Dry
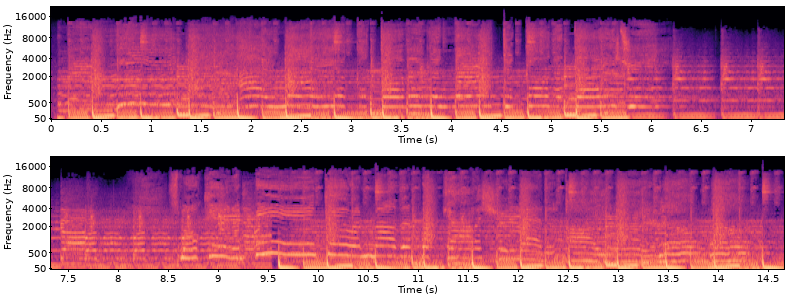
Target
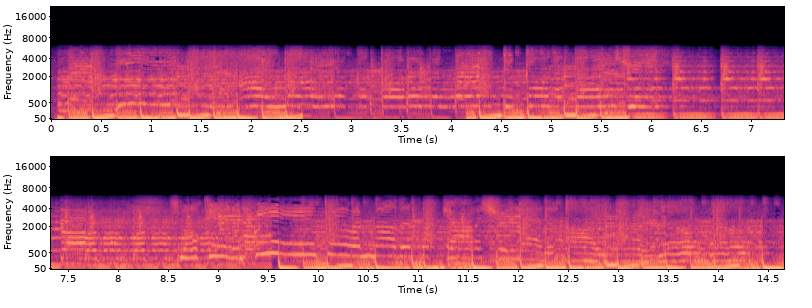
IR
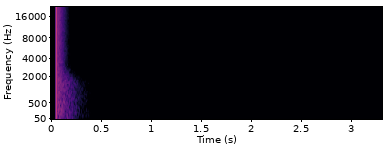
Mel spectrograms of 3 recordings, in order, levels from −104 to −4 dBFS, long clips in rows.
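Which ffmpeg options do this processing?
-filter_complex "[0:a]asplit=2[s0][s1];[s1]lowshelf=f=560:t=q:w=1.5:g=-11[s2];[1:a]atrim=start_sample=2205[s3];[s2][s3]afir=irnorm=-1:irlink=0,volume=0.668[s4];[s0][s4]amix=inputs=2:normalize=0,aresample=11025,aresample=44100,alimiter=limit=0.126:level=0:latency=1:release=22,asettb=1/sr,asplit=3[s5][s6][s7];[s5]atrim=end=2.514[s8];[s6]atrim=start=2.51:end=4.15,asetpts=PTS-STARTPTS,afade=t=in:d=0.004:c=qsin,afade=t=out:st=1.636:d=0.004:c=qsin,acrossover=split=350 4100:gain=0.1 1 0.2[s9][s10][s11];[s9][s10][s11]amix=inputs=3:normalize=0[s12];[s7]atrim=start=4.146[s13];[s8][s12]acrossfade=d=0.004:c1=hsin:c2=qsin[s14];[s14][s13]acrossfade=d=0.004:c1=qsin:c2=hsin"

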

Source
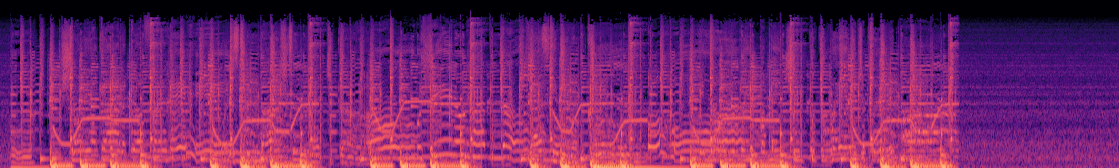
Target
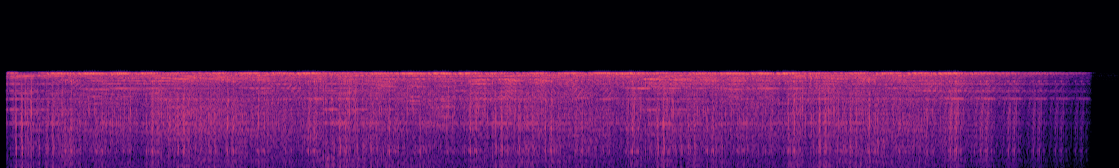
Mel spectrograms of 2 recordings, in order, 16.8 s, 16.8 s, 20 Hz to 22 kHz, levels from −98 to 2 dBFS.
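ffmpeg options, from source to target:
-filter_complex "[0:a]afftfilt=real='re':imag='-im':win_size=8192:overlap=0.75,agate=range=0.00708:threshold=0.00794:ratio=16:detection=peak,areverse,acompressor=threshold=0.02:ratio=8,areverse,afreqshift=75,asplit=2[s0][s1];[s1]aecho=0:1:460|874|1247|1582|1884:0.631|0.398|0.251|0.158|0.1[s2];[s0][s2]amix=inputs=2:normalize=0,acontrast=81,lowpass=f=3200:t=q:w=0.5098,lowpass=f=3200:t=q:w=0.6013,lowpass=f=3200:t=q:w=0.9,lowpass=f=3200:t=q:w=2.563,afreqshift=-3800,volume=0.631"

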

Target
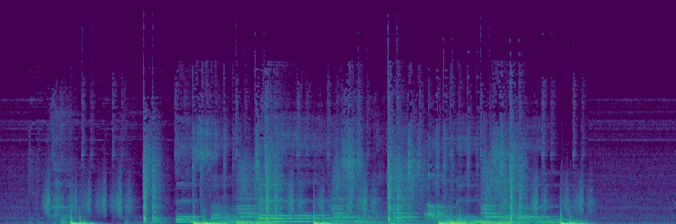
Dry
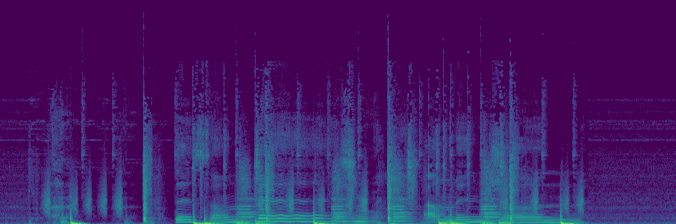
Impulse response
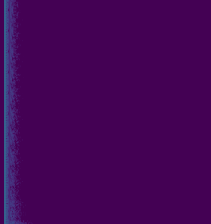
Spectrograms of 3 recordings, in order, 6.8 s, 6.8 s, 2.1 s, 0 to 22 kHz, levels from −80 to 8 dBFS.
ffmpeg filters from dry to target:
-filter_complex "[0:a]asplit=2[s0][s1];[1:a]atrim=start_sample=2205,asetrate=88200,aresample=44100,adelay=88[s2];[s1][s2]afir=irnorm=-1:irlink=0,volume=1.5[s3];[s0][s3]amix=inputs=2:normalize=0,volume=1.41"

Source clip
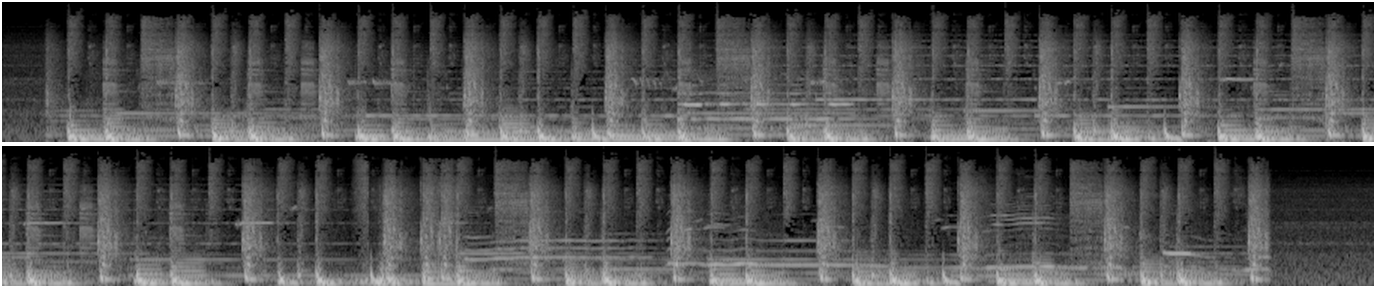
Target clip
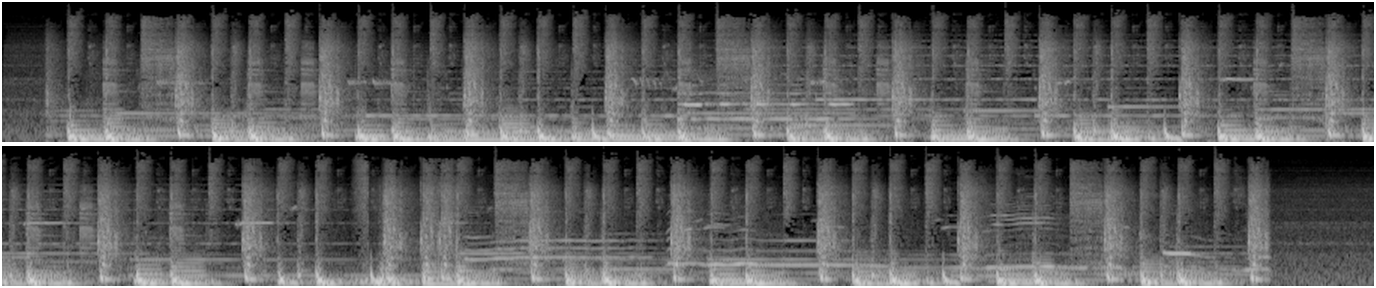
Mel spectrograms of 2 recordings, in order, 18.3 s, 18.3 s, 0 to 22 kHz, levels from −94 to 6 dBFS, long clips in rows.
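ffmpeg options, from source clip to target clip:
-af "adynamicequalizer=threshold=0.00141:dfrequency=9100:dqfactor=2.5:tfrequency=9100:tqfactor=2.5:attack=5:release=100:ratio=0.375:range=1.5:mode=cutabove:tftype=bell,acontrast=65,volume=0.841"

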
